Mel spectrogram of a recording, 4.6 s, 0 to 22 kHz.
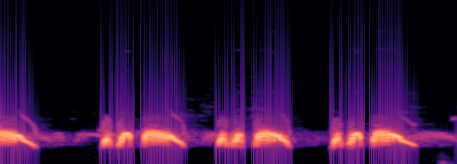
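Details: Spotted dove cooing, played to stimulate other doves to coo: repeated phrases of two short clipped notes followed by a longer mellow falling coo, about every 1.2 seconds, low and soft, with a faint background hum.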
